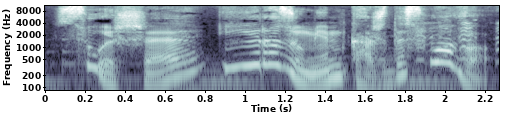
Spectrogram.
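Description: A man's voice: high voice, wildly swooping pitch, measured pace, over music, voice pushed up, heavily acted. A man voicing a curious, naive young male sparrow in a storybook, asking eager, wondering questions. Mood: wide-eyed curious.

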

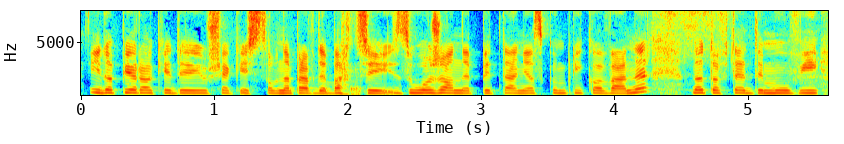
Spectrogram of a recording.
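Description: This mother has a slightly high voice with a flat, even melody. She answers earnestly and plainly. The recording is dry. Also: normal speed, no echo. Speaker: mother of a young child. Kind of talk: interview answers.

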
